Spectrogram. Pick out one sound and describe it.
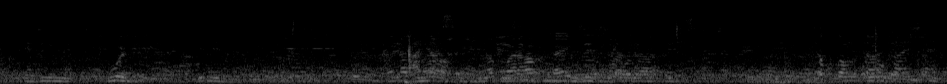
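Men and women chatter and call out in a lively crowd.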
